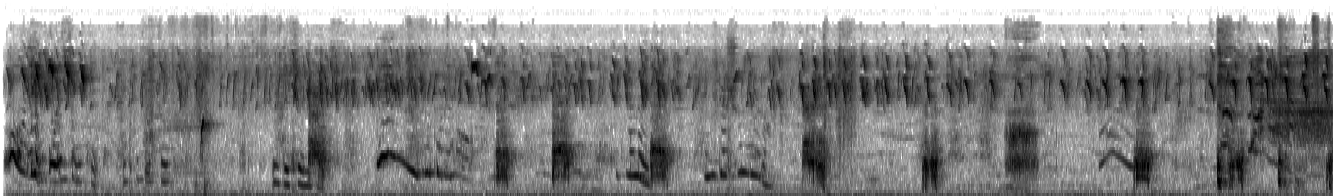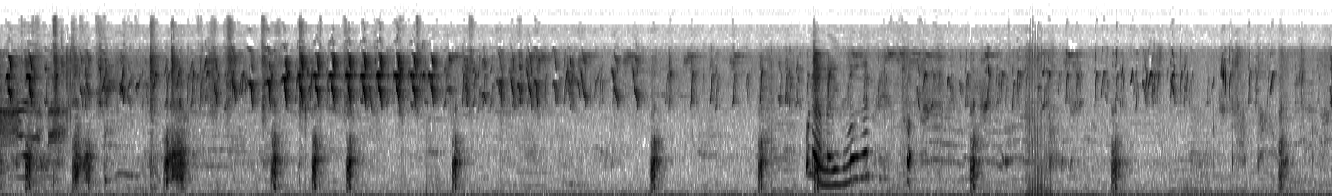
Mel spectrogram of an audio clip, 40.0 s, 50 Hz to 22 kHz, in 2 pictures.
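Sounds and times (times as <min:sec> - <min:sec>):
chicks peeping: 0:00.1 - 0:39.9.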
